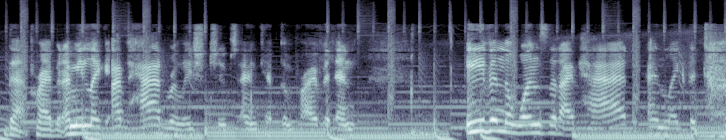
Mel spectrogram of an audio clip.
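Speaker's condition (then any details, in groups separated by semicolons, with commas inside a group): No condition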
